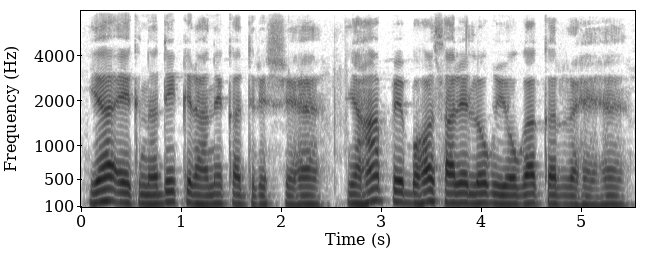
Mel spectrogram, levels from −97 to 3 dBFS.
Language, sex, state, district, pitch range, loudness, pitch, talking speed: Hindi, male, Jharkhand, Palamu, 130-150 Hz, -16 LUFS, 135 Hz, 175 wpm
